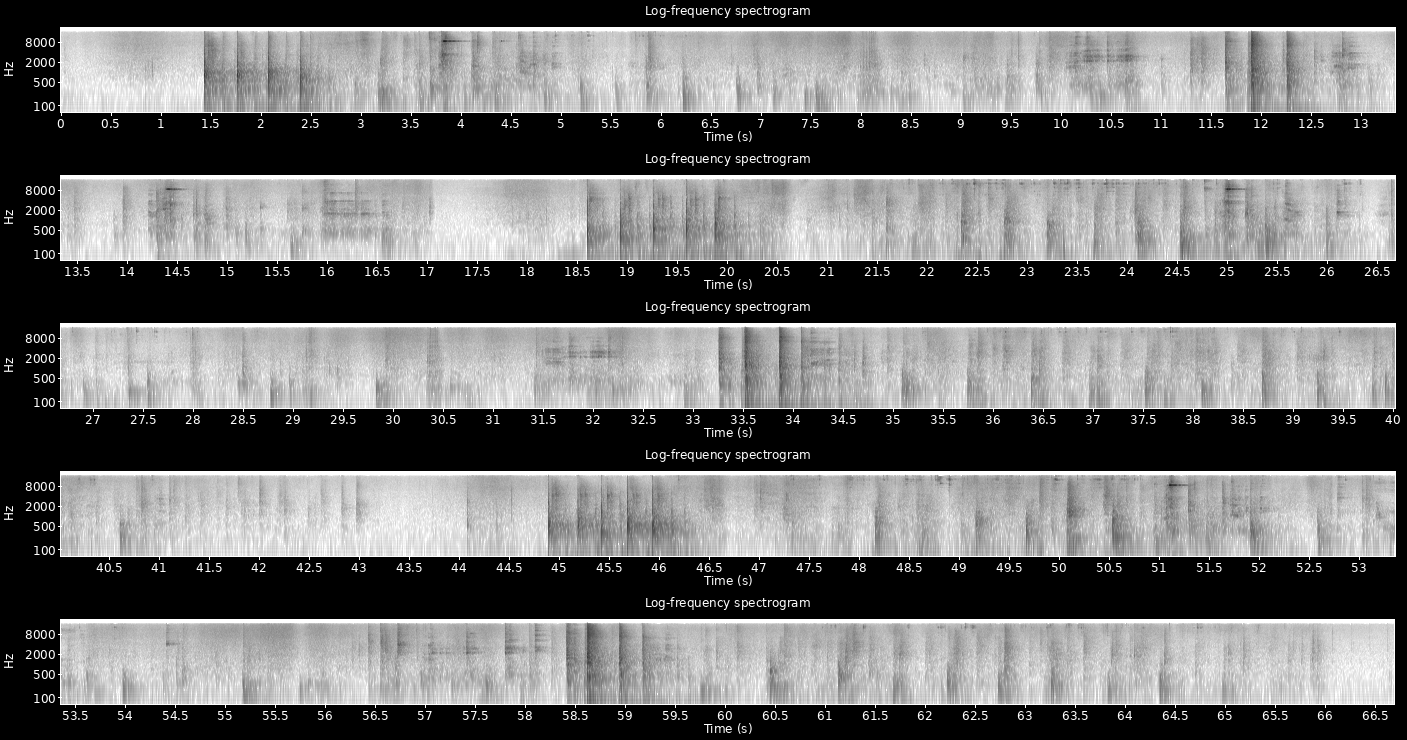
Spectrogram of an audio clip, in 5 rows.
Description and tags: Someone knocks on the door. Someone else arrives to open the door. The two characters go inside after the door closes.
Knoc knoc -> Footstep -> Dorr opening -> Footsteps -> Door closing -> Footsteps
Ch1 : Boom (outside the apartment, on the staircase)
Ch2 : Character 1 (inside the apartment, who open and close the door)
Ch3 : Character 2 (on the staircase, who knoc the door and enter)
The sequence is repeated 3 times.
